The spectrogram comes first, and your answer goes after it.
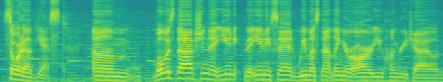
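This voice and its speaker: Guy doing a sweary game recap, bright crisp voice, music playing behind him. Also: mid-range voice, normal speed. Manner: wry, sweary, rambling. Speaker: let's play host. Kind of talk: casual visual novel commentary and recap.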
